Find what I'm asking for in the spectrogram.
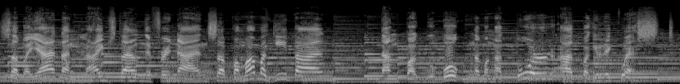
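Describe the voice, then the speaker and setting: A Filipino man narrates a first-person letter in the style of a radio storyteller. His voice sits somewhat high for a man, and prominent music plays behind him throughout. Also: lively intonation, unhurried. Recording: loud music bed under narration.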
